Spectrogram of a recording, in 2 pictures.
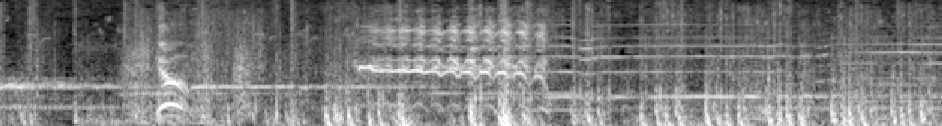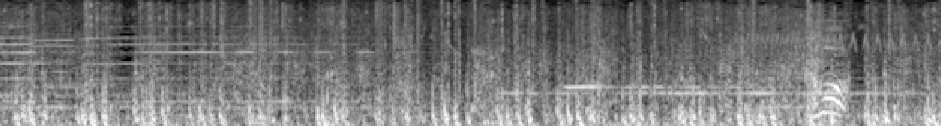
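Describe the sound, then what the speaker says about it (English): In the video game Red Dead Redemption, hooves clatter in a fast galloping rhythm while wild horses neigh and whinny several times, loud and close, over a steady busy background. "That ranch hand said there's a pack of wild horses nearby."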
